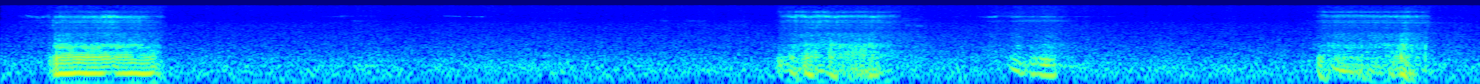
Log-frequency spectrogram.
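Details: Boston Terrier dog sleeping soundly on a bed: three rough, rattling snores spaced several seconds apart in a quiet room; snoring during sleep.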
